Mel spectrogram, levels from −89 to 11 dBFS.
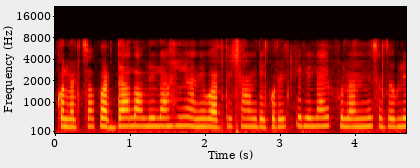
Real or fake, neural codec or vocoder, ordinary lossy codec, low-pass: fake; autoencoder, 48 kHz, 32 numbers a frame, DAC-VAE, trained on Japanese speech; none; 7.2 kHz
